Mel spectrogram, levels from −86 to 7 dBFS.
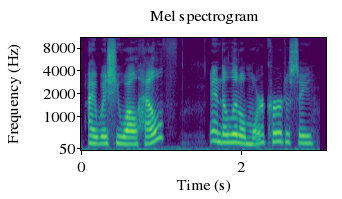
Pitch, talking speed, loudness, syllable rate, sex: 230 Hz, 195 wpm, -16 LUFS, 5.5 syllables/s, female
